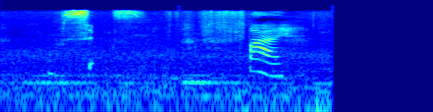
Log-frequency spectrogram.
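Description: A young girl talks close by, with animation.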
